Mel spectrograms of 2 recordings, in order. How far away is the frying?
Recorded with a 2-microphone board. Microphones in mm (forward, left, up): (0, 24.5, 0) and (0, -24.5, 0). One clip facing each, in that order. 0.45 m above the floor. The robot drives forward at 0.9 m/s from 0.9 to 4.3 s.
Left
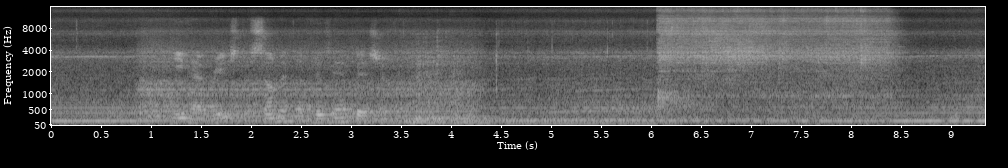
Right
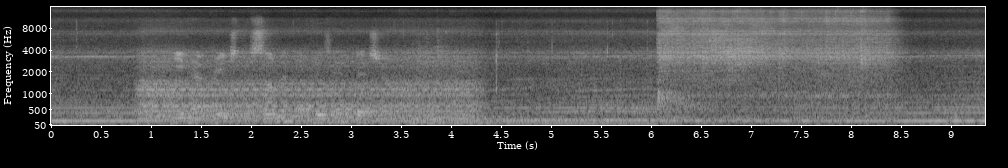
About 4.5 m.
